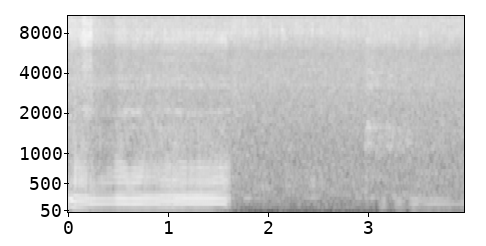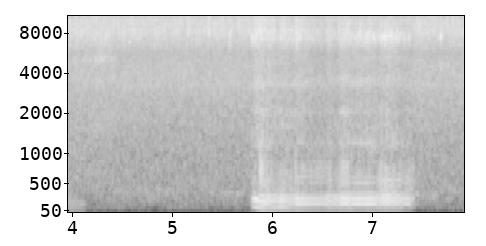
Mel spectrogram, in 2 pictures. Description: Every night this is what we listen to.. Sometimes he is on the couch but most nights he is in our bed...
